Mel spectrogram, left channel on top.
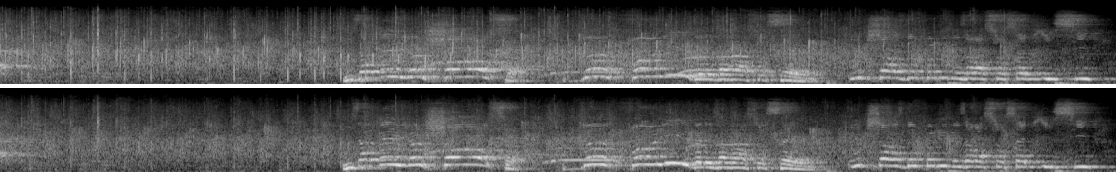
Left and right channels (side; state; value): both; normal; correlation 0.36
